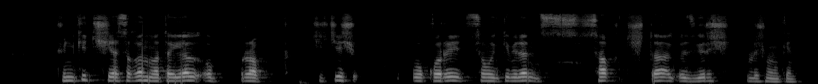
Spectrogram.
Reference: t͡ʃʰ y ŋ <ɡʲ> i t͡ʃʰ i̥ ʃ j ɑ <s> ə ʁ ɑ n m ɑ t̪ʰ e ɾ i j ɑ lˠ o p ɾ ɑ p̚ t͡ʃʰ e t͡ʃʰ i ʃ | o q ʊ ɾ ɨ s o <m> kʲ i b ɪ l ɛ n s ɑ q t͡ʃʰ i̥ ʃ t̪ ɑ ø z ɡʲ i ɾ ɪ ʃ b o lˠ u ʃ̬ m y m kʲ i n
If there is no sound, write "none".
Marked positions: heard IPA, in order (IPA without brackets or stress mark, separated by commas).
kʲ, s, ŋ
